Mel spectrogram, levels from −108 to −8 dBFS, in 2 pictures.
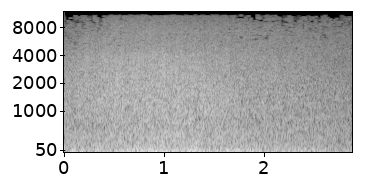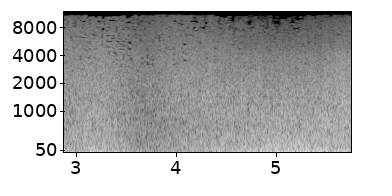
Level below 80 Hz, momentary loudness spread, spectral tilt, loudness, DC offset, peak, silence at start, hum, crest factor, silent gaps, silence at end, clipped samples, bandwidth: -32 dBFS; 12 LU; -3 dB/octave; -25 LUFS; under 0.1%; -6 dBFS; 0 s; none; 18 dB; none; 0 s; under 0.1%; 11.5 kHz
